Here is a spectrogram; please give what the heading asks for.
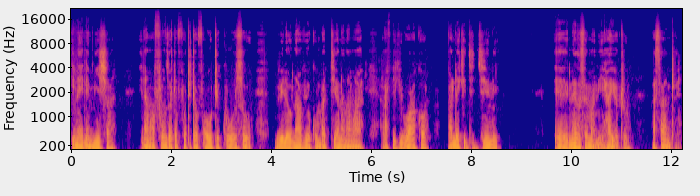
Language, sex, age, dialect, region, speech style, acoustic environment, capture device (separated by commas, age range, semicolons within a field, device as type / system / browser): Swahili, male, 18-24, Kenya - Mombasa, Kenya, focused, silence, mobile / Linux / Chrome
